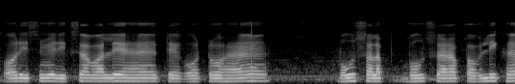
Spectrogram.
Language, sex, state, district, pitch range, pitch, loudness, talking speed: Hindi, male, Bihar, East Champaran, 145-150 Hz, 150 Hz, -21 LUFS, 150 wpm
